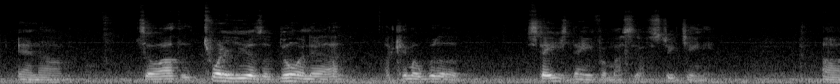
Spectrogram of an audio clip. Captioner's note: none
